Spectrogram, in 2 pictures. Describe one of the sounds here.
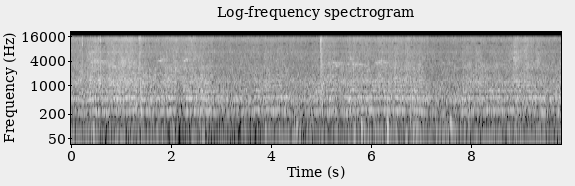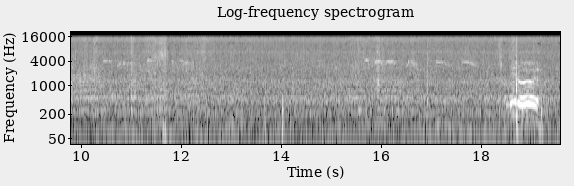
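Bees buzz steadily around the hives.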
